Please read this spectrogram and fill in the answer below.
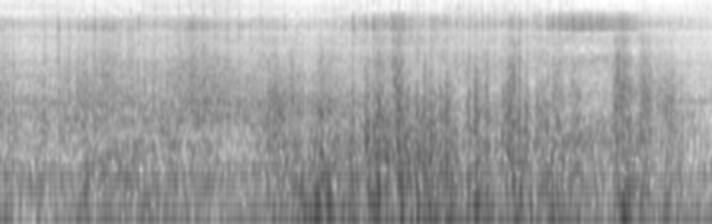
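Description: Wind rushing over the microphone of a moving motorcycle, with road and engine noise underneath; the rush grows louder and gustier about two seconds in.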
